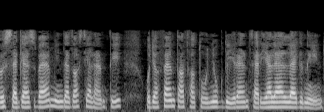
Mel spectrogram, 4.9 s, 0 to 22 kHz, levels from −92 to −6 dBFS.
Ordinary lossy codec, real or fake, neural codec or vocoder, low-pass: none; real; none; 7.2 kHz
